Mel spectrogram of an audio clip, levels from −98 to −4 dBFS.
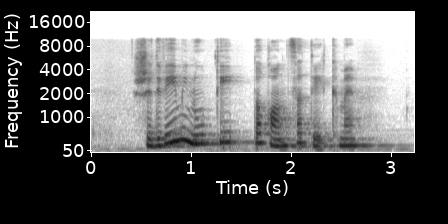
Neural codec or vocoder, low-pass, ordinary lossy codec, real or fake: none; 9.9 kHz; none; real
